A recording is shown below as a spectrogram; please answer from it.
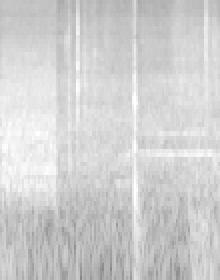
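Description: Ice hockey arena crowd noise, an even roar that drops off abruptly about half a second in, leaving quieter rink ambience with a single sharp knock of stick or puck on ice about a second later.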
